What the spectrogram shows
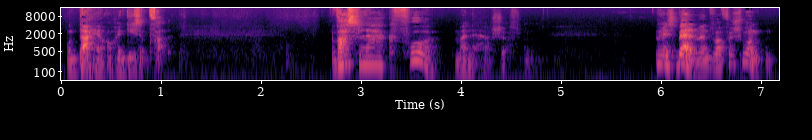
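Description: Pompous professor-detective, swooping intonation. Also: male voice, mid-range voice, huge pitch swings. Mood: pompous lecturing. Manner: pompous, lecturing, pedantic, deliberate pauses. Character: pompous, self-assured male professor and amateur detective. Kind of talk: radio crime drama acting.

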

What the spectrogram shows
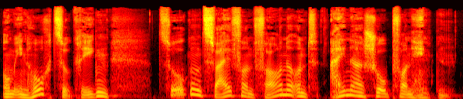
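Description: A man reading aloud from a children's book in an expressive storytelling way. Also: medium pitch, a little slow, husky, no echo, studio quality. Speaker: story reader.

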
